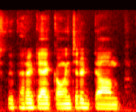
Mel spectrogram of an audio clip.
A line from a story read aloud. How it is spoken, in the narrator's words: Both of them sigh, and Mordecai finally says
